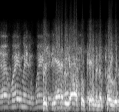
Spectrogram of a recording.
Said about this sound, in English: First, we got echo going on. So anybody that's on, mute your phone if you're not speaking.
